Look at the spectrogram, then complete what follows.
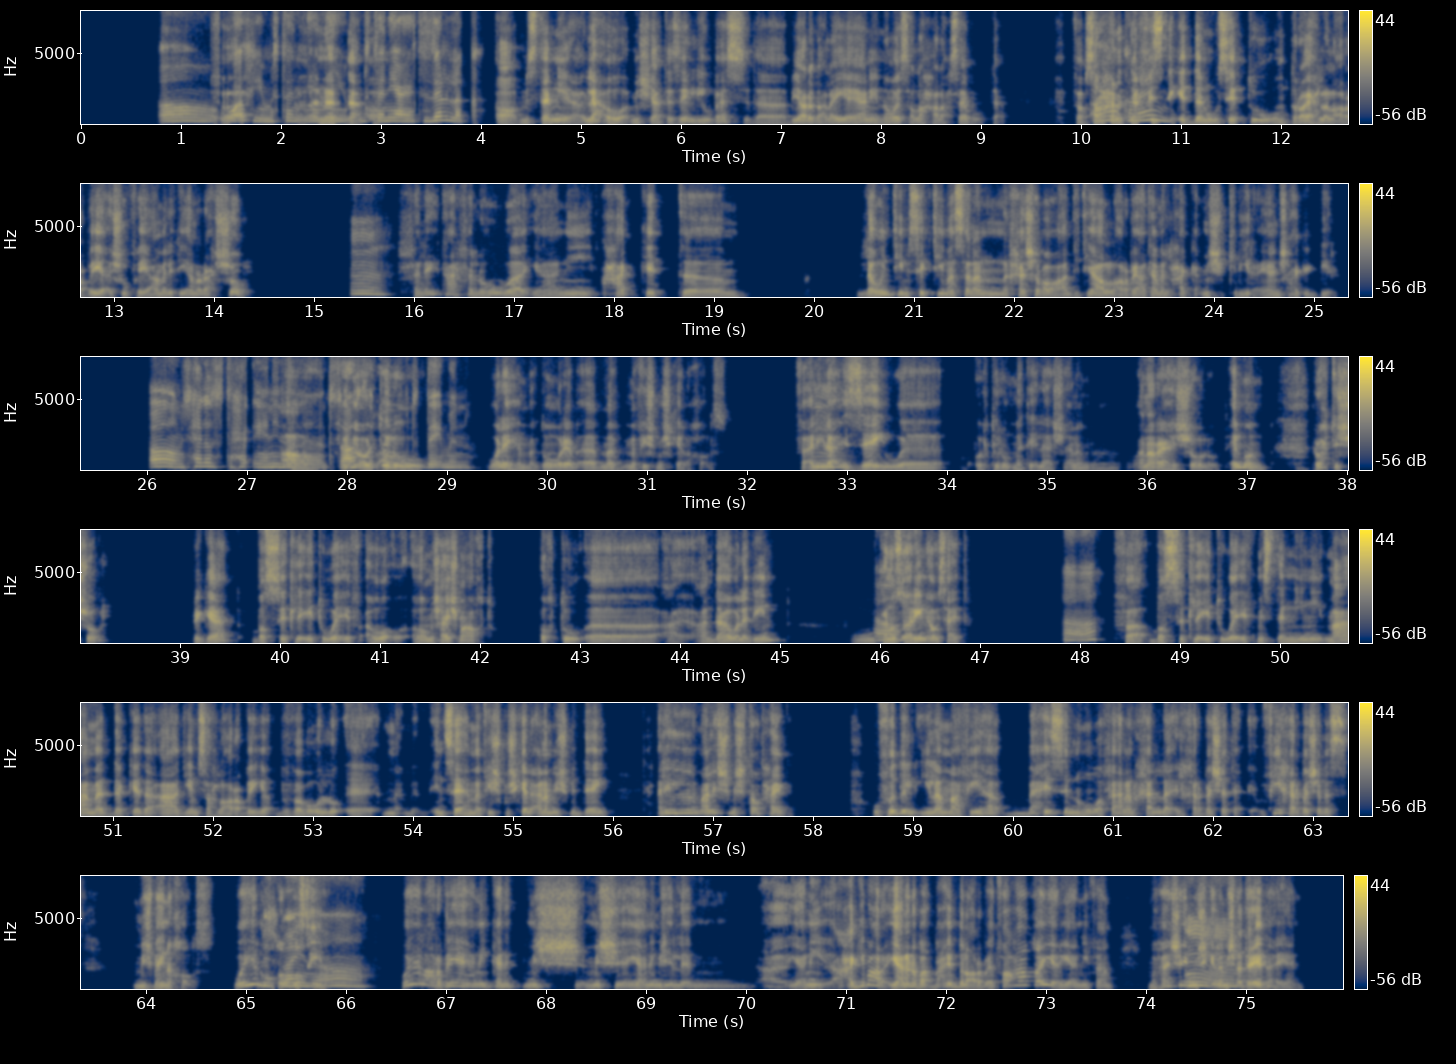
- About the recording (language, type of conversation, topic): Arabic, podcast, إيه معنى كلمة جيرة بالنسبة لك؟
- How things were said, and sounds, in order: in English: "don't worry ab"; tapping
